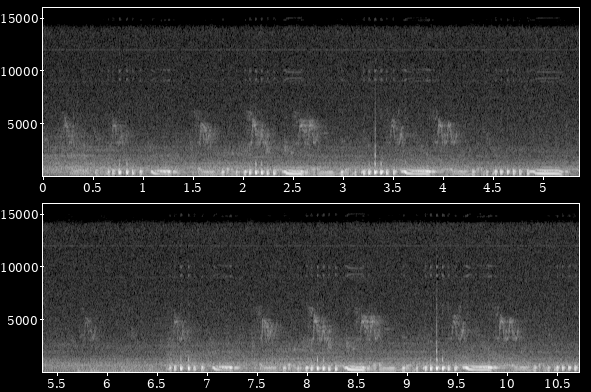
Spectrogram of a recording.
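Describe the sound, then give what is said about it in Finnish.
Feral pigeons coo in repeated low, throaty phrases, steady, pausing briefly midway before resuming, with faint chirps from small birds in the background. “Tämän vuoden ensimmäisen viikon luontoäänen kunnia on annettu kesykyyhkylle eli pululle.”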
